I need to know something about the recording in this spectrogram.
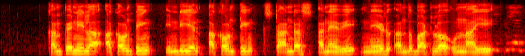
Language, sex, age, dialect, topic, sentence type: Telugu, male, 56-60, Central/Coastal, banking, statement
